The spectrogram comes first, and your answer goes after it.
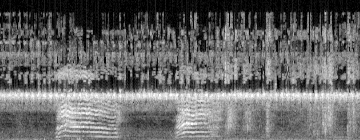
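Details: Two drawn-out, high kitten meows, each starting sharply and gliding downward, separated by a short pause, with a steady hiss in the background.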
